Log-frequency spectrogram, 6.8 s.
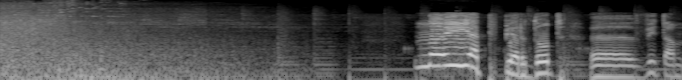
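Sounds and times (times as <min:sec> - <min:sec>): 
explosion sound effect with deep rumbling blast: 0:00.0 - 0:03.6
speech: 0:04.2 - 0:06.8.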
